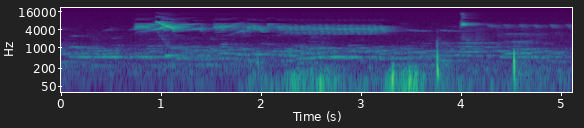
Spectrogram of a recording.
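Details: Sunbird song, locally called sogok ontong, in lively gacor style: high thin warbling phrases and a sustained shimmering trill, with a few sharp clicks and low background rumble.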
